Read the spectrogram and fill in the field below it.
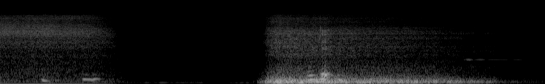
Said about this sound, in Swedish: Så andas du bara ut och in. Och vi vill jättegärna höra dina andetag så att du verkligen andas ut så att vi hör dina andetag ut.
